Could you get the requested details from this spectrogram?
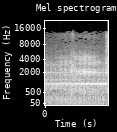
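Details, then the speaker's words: Cordless Monarch airway clearance vest vibrating in manual mode during treatment by a person with cystic fibrosis, who can walk around while wearing it. Steady mechanical buzzing hum. "i hit start and then it starts vibrating and so i can walk around and do whatever and i am getting a treatment at the same time"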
